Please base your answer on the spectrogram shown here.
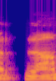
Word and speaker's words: राम: आप पाएंगे कि आप रा को ज्यादा खींच रहे हैं और म छोटा जा रहा है। और यही सही तरीका है उच्चारण करने का।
